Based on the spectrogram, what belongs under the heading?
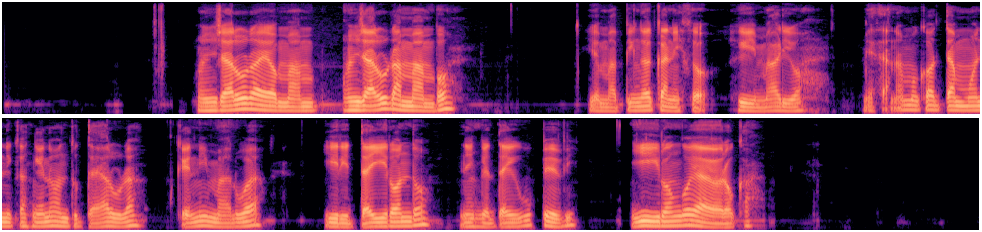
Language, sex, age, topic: Oshiwambo, male, 36-49, finance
